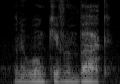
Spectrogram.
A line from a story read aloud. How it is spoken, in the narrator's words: said softly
